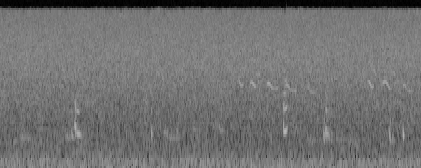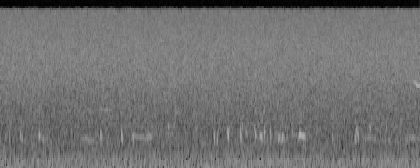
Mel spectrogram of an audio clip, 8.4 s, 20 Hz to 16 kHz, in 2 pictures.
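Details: Returned Bermuda petrel pair at their Nonsuch Island nest, Bermuda, 29 October 2018, on a live camera: short clipped clucking notes repeated irregularly, a few brief higher squeaks, over constant low hum.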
